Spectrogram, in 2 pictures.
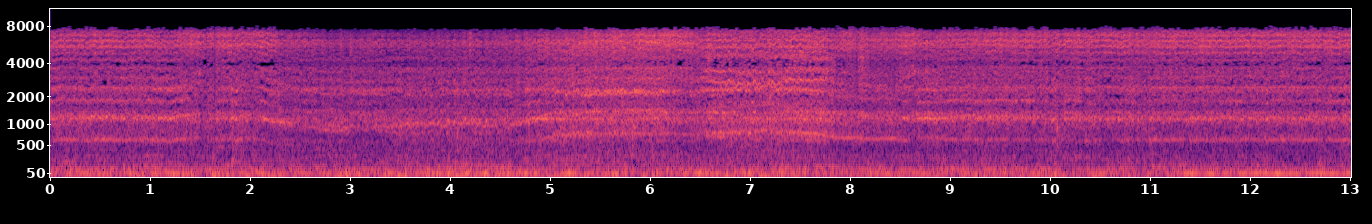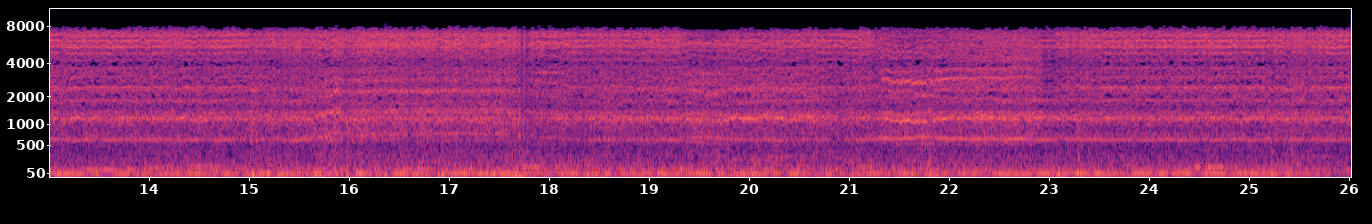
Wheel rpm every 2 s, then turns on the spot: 160, 130, 160, 190, 170, 160, 160, 170, 200, 160, 160, 160, 160.
none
